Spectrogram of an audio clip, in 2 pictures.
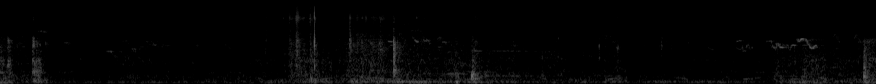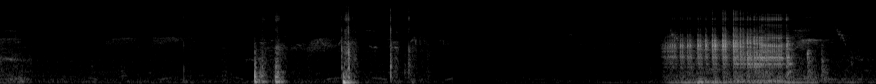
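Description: Birds chirp faintly in the background with a few scattered rustles and two sharp knocks. Near the end comes a loud crackling rustle lasting about two seconds as a bundle of dry twigs is lifted and handled.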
